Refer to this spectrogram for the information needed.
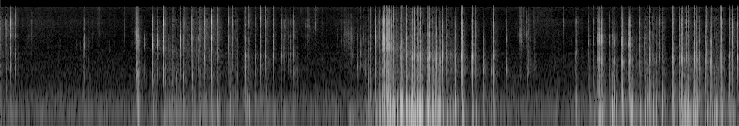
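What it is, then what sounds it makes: Wooden hair brush with bristles. Fingertips scratch and flick the bristles of a wooden-handled hair brush close to the mic, making rapid, dry, bright ticking clicks in uneven bursts. A louder, denser stretch of rough scratching comes midway before the quicker flicking resumes.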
